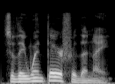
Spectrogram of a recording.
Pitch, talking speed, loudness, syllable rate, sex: 120 Hz, 365 wpm, -14 LUFS, 7.6 syllables/s, male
